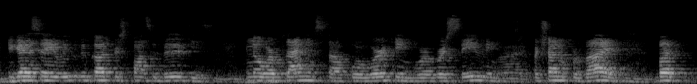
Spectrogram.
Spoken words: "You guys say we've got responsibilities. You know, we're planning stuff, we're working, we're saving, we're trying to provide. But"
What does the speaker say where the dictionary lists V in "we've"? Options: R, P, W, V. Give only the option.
W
